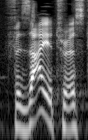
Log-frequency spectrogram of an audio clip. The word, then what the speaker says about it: physiatrist: Fox is a physiatrist with metro health thanks for joining us dr.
